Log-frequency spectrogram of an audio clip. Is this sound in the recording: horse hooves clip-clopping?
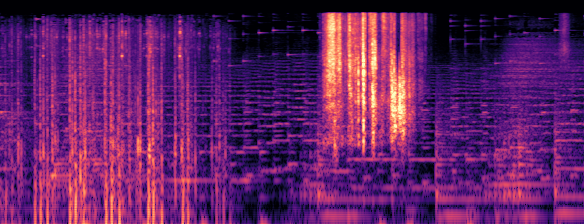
yes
